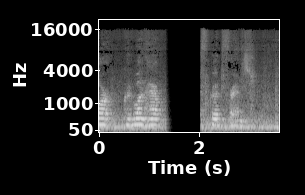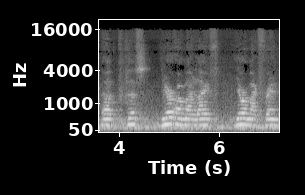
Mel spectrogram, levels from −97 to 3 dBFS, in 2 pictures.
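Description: From 1.33 s to 2.05 s the audio breaks off. The last sound carries on briefly as a decaying fill, then about 600 ms of silence follows before audio resumes with roughly 700 ms lost, the likely result of a long network dropout.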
